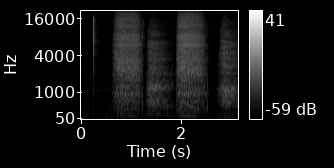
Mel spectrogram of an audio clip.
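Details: Loud, rushing, airy nasal breaths in and out at about 24 breaths a minute; noisy nose breathing from a person demonstrating nasal breathing strips.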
